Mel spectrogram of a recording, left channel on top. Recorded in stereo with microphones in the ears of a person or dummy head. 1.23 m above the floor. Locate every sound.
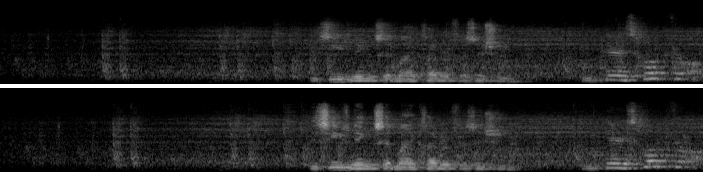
3.1 s a man speaking: 60° right (ahead or behind), 2.5 m; by 5.9 s 45° left (ahead or behind), 3 m
6.0 s a woman speaking: 35° left (ahead or behind), 6.5 m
